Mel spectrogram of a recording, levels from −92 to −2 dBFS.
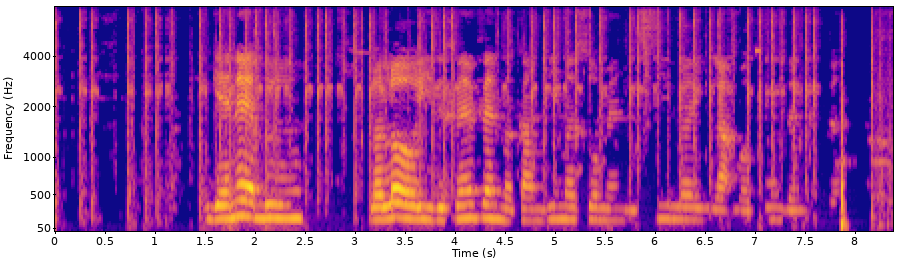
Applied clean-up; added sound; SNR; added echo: classical method spectral subtraction.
